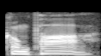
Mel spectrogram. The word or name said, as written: compas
